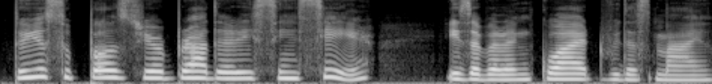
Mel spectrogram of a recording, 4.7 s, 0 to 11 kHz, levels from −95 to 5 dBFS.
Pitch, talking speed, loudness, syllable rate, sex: 230 Hz, 140 wpm, -16 LUFS, 5.2 syllables/s, female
